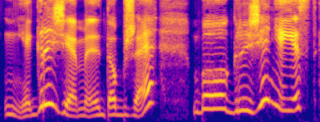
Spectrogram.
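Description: A woman voicing a calm, doting mother who talks to her children in a soothing, patiently lecturing way. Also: a little high, slow, noisy background, voice pushed up, exaggerated voice. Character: calm, doting mother of a teen girl and a baby.

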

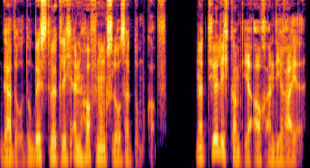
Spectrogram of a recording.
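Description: A man's voice: lowish voice, very animated, normal speed, a little mellow, dry recording, clean studio sound. A man voicing a malicious, smug one-eyed male traitor, in a menacing manner. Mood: gloating.

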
